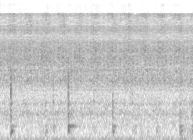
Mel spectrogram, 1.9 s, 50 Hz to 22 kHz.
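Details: 2019 Nissan Pathfinder 3.5L idling and warming up, fuel trims correcting, air filter clean; even idle with a few faint light taps about twice a second; normal idle.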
